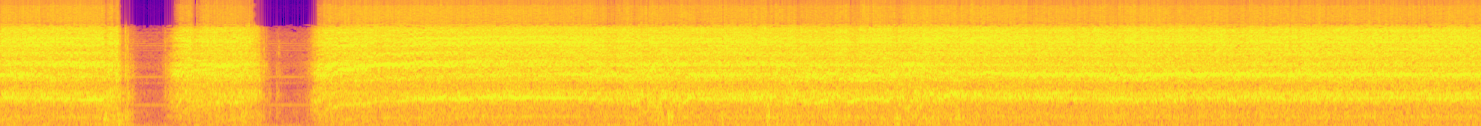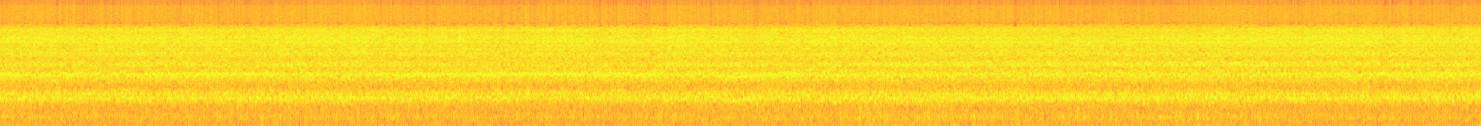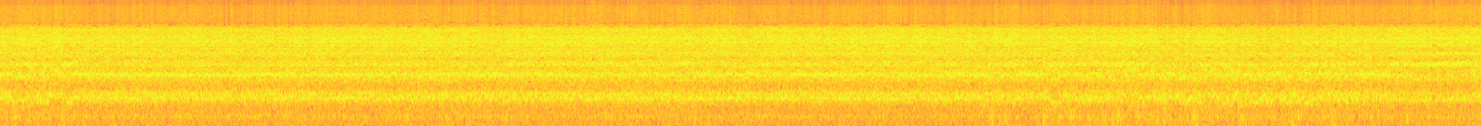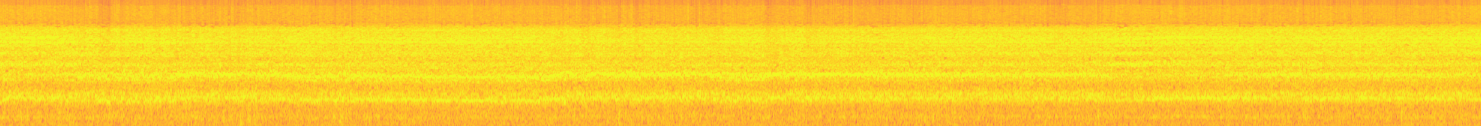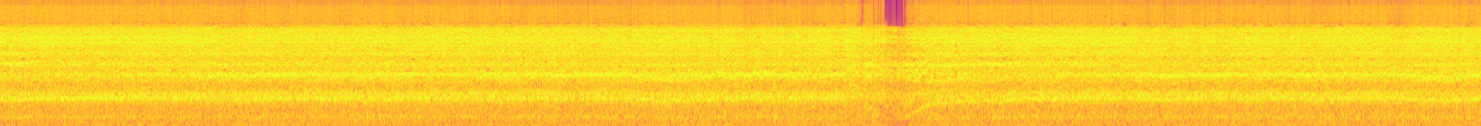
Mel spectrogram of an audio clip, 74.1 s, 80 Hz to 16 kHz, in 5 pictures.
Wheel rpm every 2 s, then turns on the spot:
170, 100, 220, 230, 230, 230, 230, 230, 230, 240, 230, 230, 230, 230, 230, 240, 230, 240, 240, 230, 230, 220, 220, 220, 210, 220, 230, 230, 230, 230, 230, 230, 230, 220, 180, 230, 230.
none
